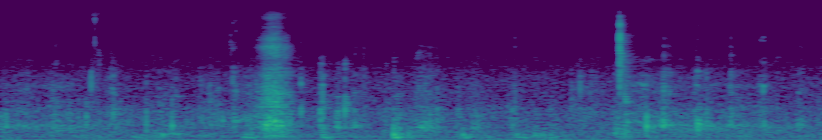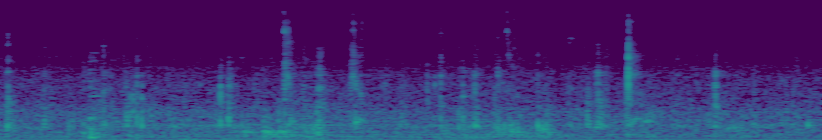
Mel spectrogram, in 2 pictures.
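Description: Faint chewing of a mouthful of taco, with soft mouth clicks scattered through, the clearest about two seconds in.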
